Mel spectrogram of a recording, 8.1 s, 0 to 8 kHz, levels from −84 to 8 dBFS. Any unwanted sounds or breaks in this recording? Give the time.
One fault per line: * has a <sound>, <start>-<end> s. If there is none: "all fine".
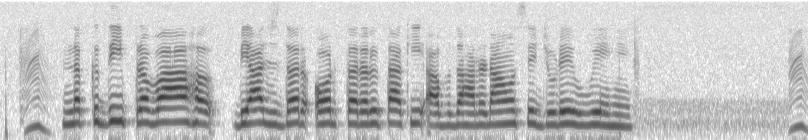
all fine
